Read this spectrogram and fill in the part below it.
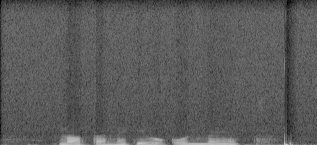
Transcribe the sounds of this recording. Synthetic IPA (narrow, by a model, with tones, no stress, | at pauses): nã˦t̪a˨nẽ˦ki˦ɣo˨ko̰˨nmẽ˦˨t̪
